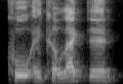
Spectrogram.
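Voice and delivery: usual speaking voice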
